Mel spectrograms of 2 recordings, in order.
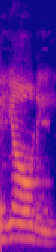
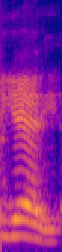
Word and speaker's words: Yeti: that what I said no you say Yoni you it's a Yeti a Yeti might and it's spelled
